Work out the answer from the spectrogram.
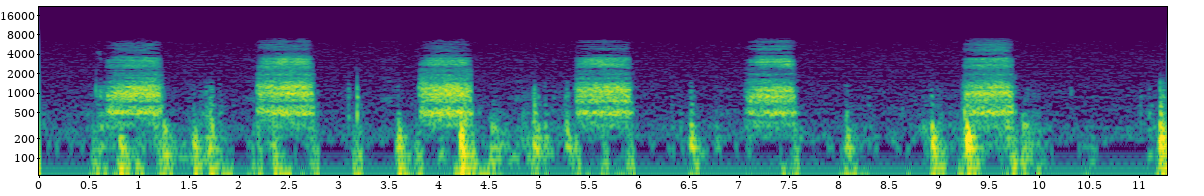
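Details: In a nest box at 03:00 on 26 July 2017, as the mother barn owl brings a bird for the chicks, six harsh, breathy hisses sound, each about half a second long, roughly every two seconds, with faint low rustling between.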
